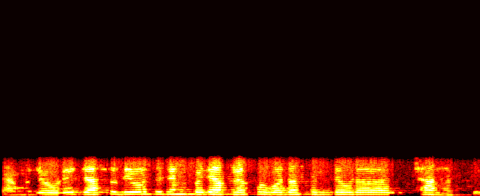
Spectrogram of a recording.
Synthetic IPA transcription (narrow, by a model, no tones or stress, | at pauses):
t̪jam̤əɳd͡zeeʋɽed͡zast̪əd̪iʋəst̪əɾankəɾiapljasobəd̪aselt̪eʋɽət͡ɕʰanəst̪e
